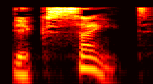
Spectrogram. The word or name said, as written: excite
